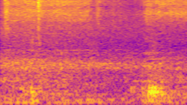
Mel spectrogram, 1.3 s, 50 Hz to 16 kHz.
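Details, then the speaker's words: Electrolux 8 kg top-load washer, model LM08, after bearing and seal replacement; level hose blown by mouth to simulate water fill. Low, even thumps about once a second as the agitator swings back and forth: normal wash agitation. "se você perceber ela já começou a fazer a lavagem já tá vendo"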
